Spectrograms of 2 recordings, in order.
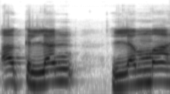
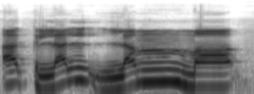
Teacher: نون ساکن نون تنوین کے بعد اگر لام آ جائے تو وہاں پر ادغام ہوتا ہے، جس کے اندر نون کی آواز غائب ہو جاتی ہے۔ اب یہاں پر دیکھیں اصل میں تو اکلن لما ہے، لیکن یہاں پر میں کیا کروں گا، اس لام کو اس لام کے ساتھ ملا دوں گا، جس کے اندر وہ نون کی آواز پیدا ہوتی ہے، جو نون تنوین ہوتی ہے وہ غائب ہو جائے گی۔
